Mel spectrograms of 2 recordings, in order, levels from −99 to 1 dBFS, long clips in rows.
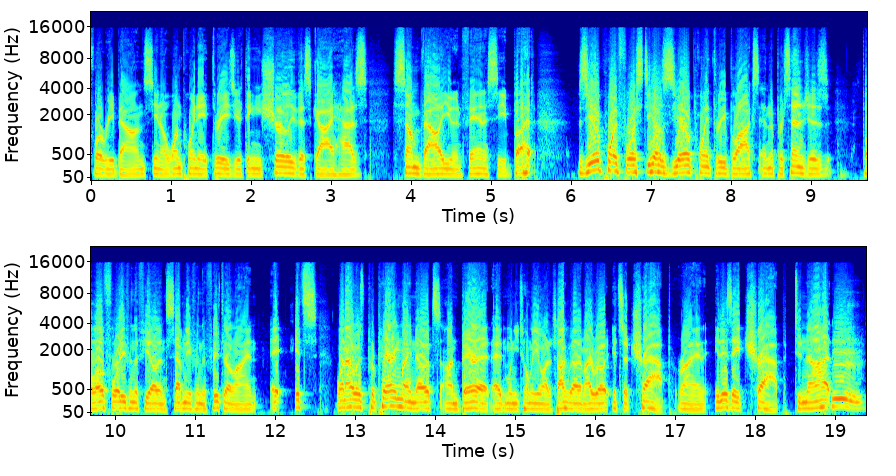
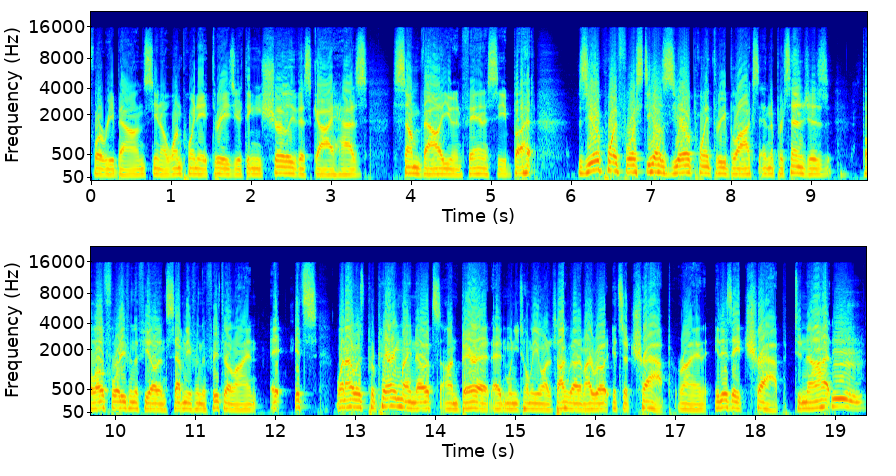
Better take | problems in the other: neither | distortion; heavy; 13% of the sound clipped; the same in both

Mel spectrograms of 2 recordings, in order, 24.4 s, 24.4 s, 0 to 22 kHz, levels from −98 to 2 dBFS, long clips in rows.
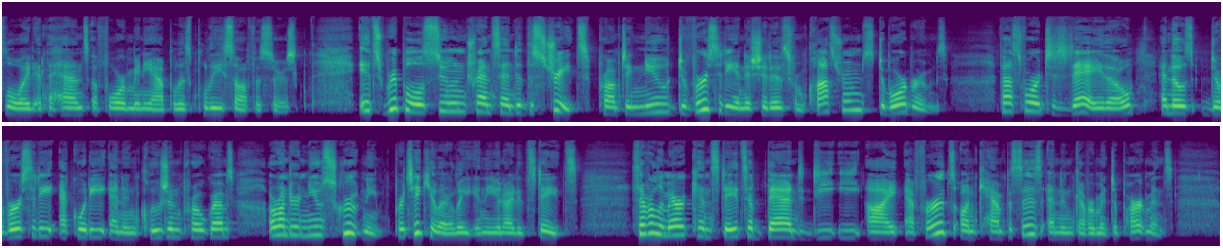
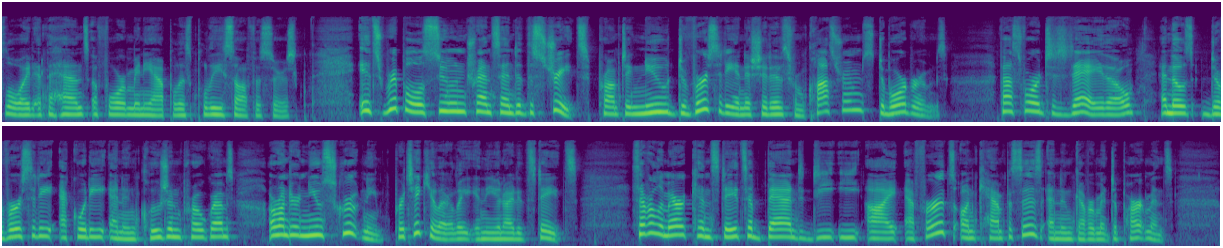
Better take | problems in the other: second | thin; very; fading below 300 Hz

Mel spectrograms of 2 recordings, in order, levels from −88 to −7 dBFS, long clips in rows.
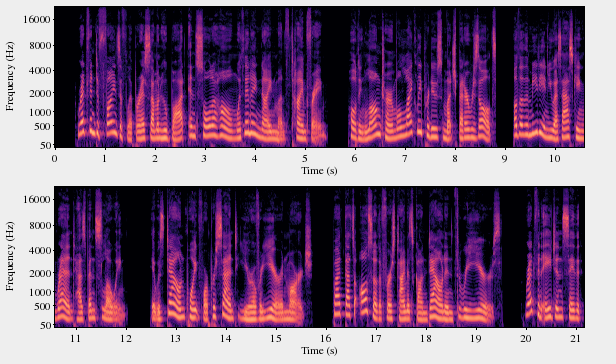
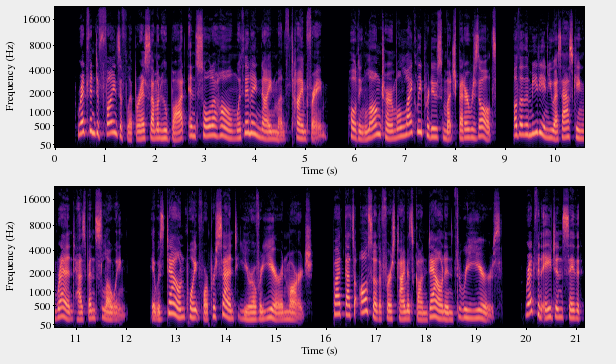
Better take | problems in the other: first | thin; very slightly; fading below 250 Hz

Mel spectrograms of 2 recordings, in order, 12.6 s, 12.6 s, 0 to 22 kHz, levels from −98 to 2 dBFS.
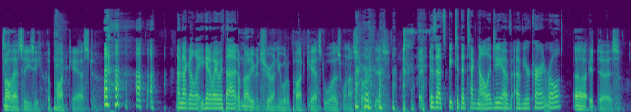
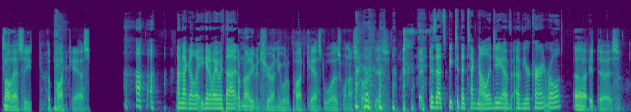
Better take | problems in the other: first | audio cutting out; at 0.5 s and at 2 s for 0.5 s

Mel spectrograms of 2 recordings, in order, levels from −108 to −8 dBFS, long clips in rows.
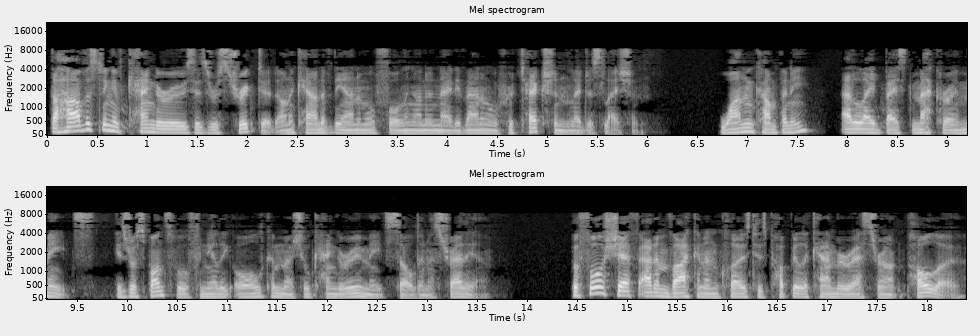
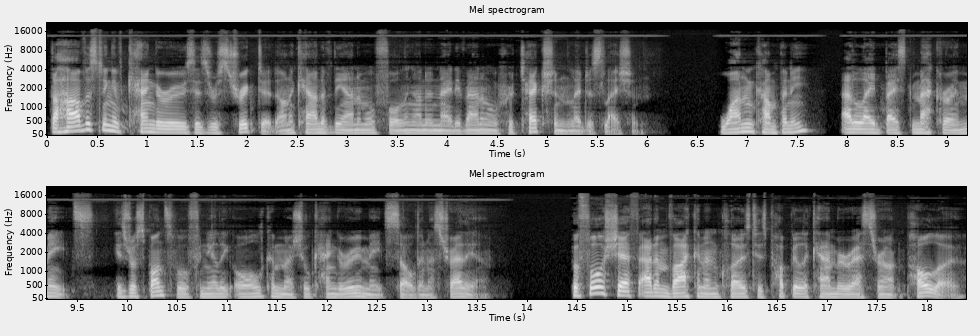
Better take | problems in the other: second | garbled, watery; slightly; nothing above 8 kHz

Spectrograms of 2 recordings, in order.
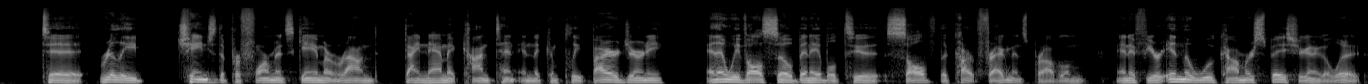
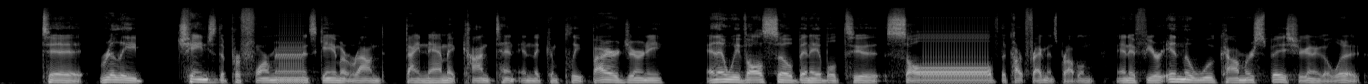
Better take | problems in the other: first | audio freezing; at 3 s and at 9 s for 0.5 s

